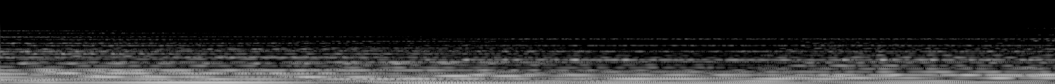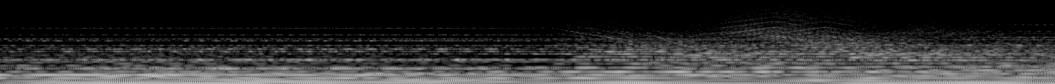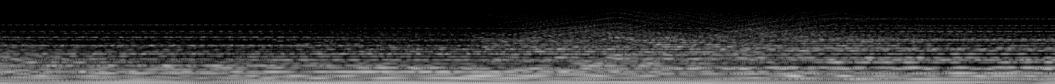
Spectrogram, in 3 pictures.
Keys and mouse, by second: 0.3-1.6 ctrl+alt+drag, 2.2 alt+shift+click, 2.6-3.3 typing, 2.8-4.0 ctrl+alt+drag, 4.9-6.3 alt+shift+drag, 5.2-5.9 typing, 6.5 ctrl+alt+click, 6.9 ctrl+alt+click, 7.4-9.5 alt+shift+drag, 10.1-10.8 typing, 12.4 click, 16.3 right click, 18.0 right click, 18.6-19.7 right drag, 19.7 click, 20.4 shift+click, 21.6-21.9 typing, 23.3 shift+click, 24.7 ctrl+s, 25.5 ctrl+alt+click, 26.7 click, 27.8 alt+shift+click, 28.3 ctrl+alt+click, 29.3-31.6 alt+shift+drag, 29.6 typing.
